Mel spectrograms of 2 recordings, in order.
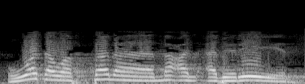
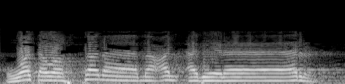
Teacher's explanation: إذا وقعت الألف بين رأين الأولى مفتوحة والثانية مكسورة متطرفة، فإن أبا عمرو والكساء يميلان هذه الألف · Shown in: first take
